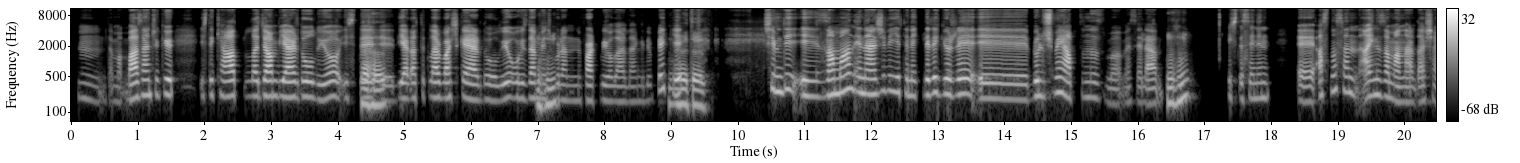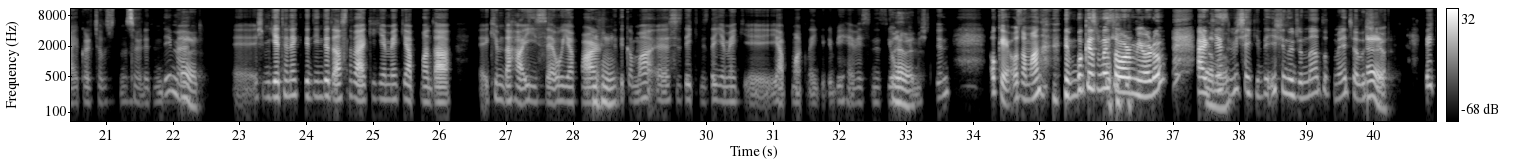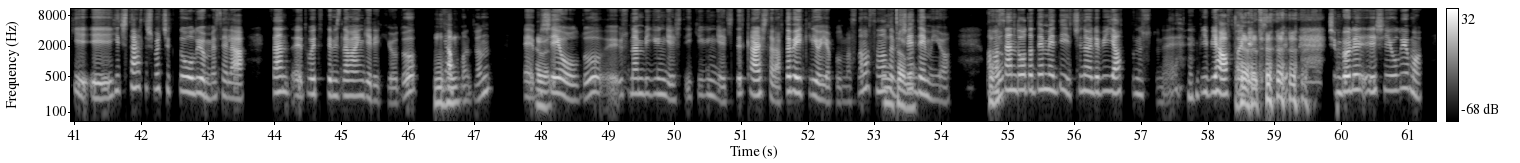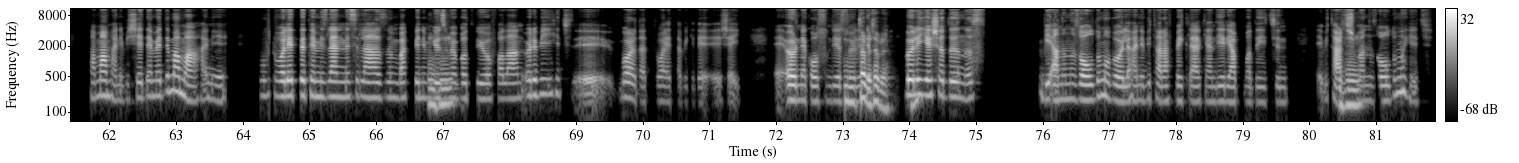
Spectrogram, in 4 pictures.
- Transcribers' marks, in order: other background noise; lip smack; chuckle; tapping; laughing while speaking: "bir bir hafta geçti"; swallow
- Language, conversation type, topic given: Turkish, podcast, Ev işlerindeki iş bölümünü evinizde nasıl yapıyorsunuz?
